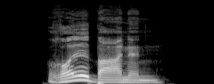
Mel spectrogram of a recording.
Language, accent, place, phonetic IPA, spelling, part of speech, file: German, Germany, Berlin, [ˈʁɔlˌbaːnən], Rollbahnen, noun, De-Rollbahnen.ogg
- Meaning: plural of Rollbahn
